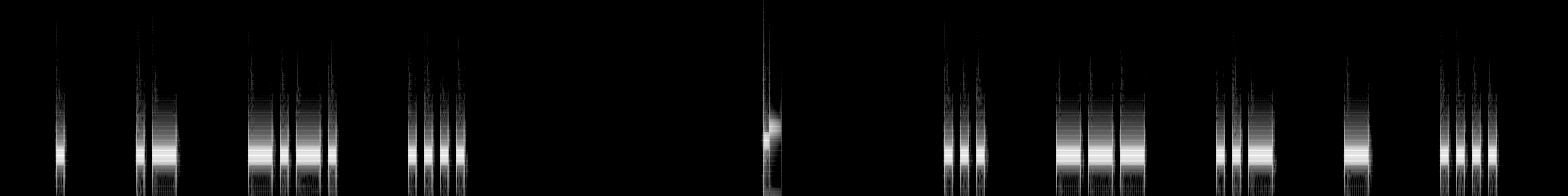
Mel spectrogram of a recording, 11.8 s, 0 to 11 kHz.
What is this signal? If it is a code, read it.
Morse code, heard as a keyed tone, about 20 wpm, spaced as for 11 wpm, 700 Hz. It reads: EACH SOUTH
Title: 3x Character Spacing - Top 500 Words - 20wpm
